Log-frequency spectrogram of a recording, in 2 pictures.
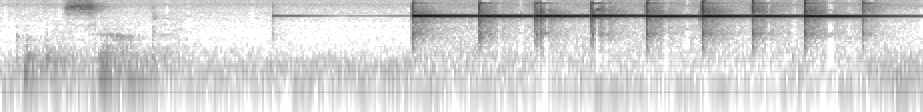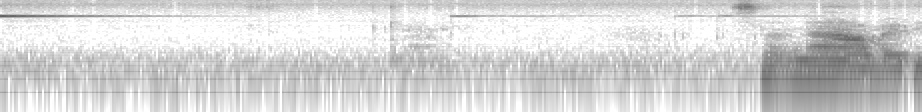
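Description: A small high-pitched bell rings rapidly about eight times in a quick even series, then fades out, with quiet background murmur around it and a voice beginning at the end.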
